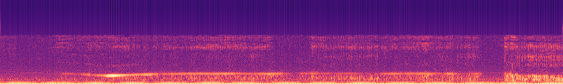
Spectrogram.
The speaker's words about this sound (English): What is that noise? I know that noise. Is that a blender or something? It's a fan. It's a fan on my computer. I'm talking about the noise that I'm hearing now. Yeah, that's my fan.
